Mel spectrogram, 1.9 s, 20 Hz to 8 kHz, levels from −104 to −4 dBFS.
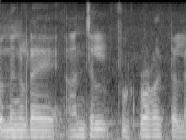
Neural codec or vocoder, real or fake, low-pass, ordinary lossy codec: none; real; 7.2 kHz; none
